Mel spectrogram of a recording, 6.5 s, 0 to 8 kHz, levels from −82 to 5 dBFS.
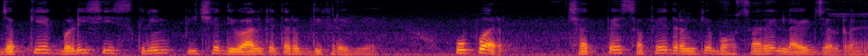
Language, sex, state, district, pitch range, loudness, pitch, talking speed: Hindi, male, Chhattisgarh, Bastar, 115-155 Hz, -20 LUFS, 135 Hz, 220 wpm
